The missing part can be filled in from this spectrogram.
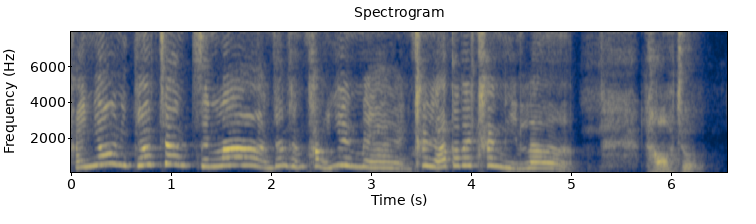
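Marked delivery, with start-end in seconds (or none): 0.0-5.1 loud, very high, very slow, drawn-out clamoring. Retelling a customer who clamored loudly at checkout, retelling loud clamoring. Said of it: "在那边大声嚷嚷".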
